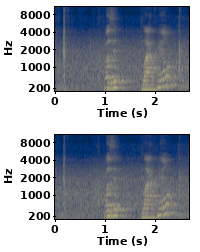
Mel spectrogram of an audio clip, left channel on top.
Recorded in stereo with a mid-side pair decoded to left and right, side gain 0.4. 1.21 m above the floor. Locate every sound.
1.0 s a man speaking: 25° left, 0.8 m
